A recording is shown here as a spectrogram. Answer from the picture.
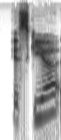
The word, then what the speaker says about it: Ischia: And so Dom had just filmed at this island, Ischia.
